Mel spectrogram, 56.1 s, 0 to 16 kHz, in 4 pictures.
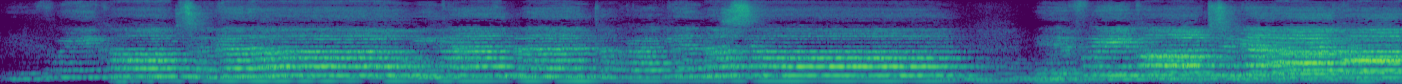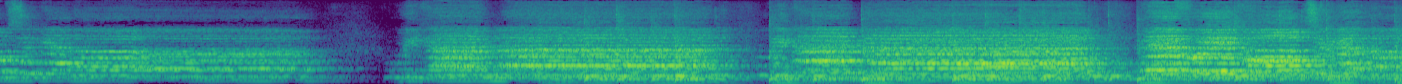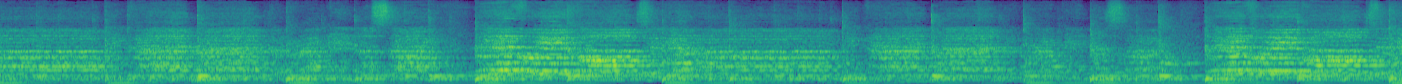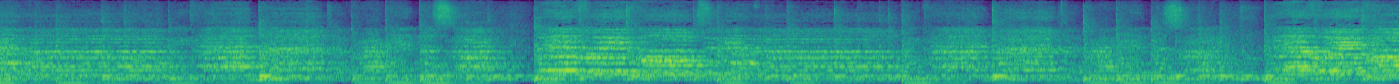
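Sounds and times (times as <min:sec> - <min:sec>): choir singing: 0:00.0 - 0:56.0.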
